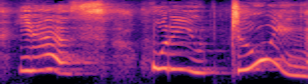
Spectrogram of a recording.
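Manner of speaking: high prim book voice; Jane's high voice. Acted. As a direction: squeak it out as a fussy book. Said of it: "asked Jane".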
